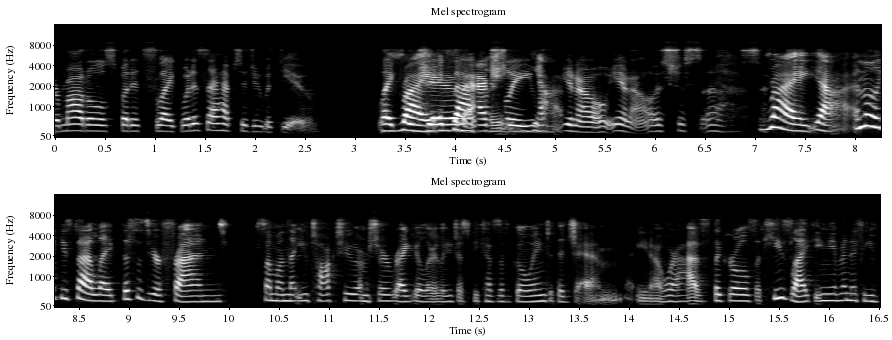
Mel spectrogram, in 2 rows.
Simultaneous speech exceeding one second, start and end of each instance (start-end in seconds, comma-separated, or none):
3.5-5.1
